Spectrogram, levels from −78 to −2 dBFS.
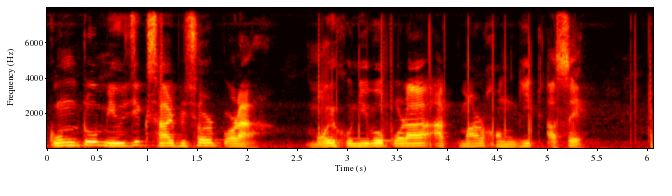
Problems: background sounds at intervals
